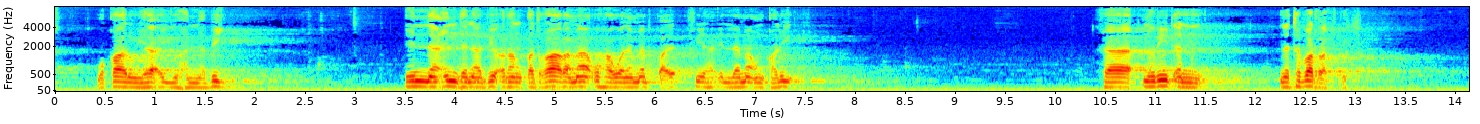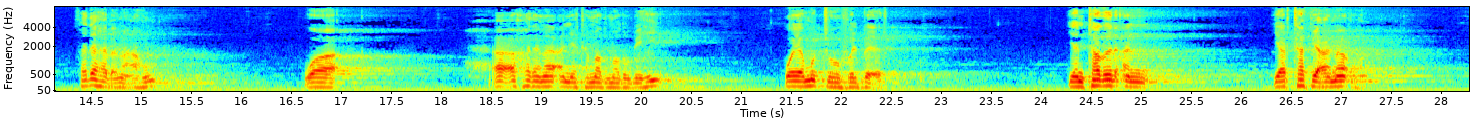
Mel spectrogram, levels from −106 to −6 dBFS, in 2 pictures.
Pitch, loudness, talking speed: 125 Hz, -23 LUFS, 70 wpm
